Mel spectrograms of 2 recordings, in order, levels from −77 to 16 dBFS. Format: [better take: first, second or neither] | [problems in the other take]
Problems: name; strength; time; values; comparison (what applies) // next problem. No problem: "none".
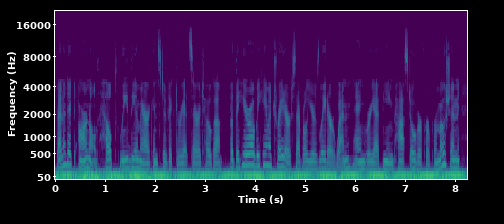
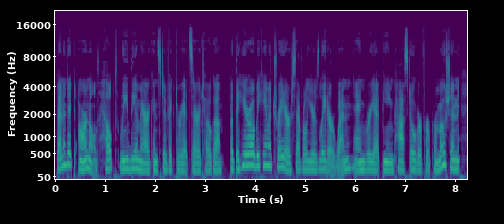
second | low rumble; loud; throughout; 7 dB below the speech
